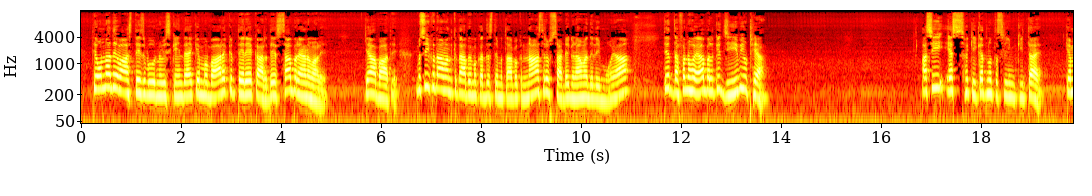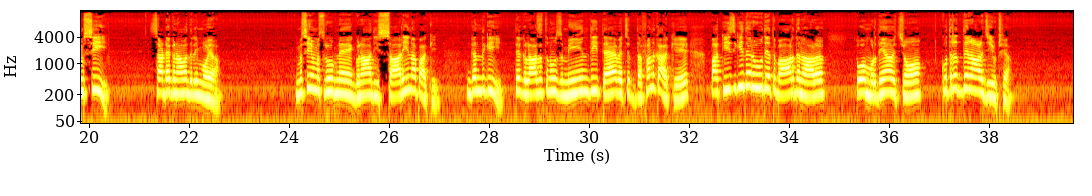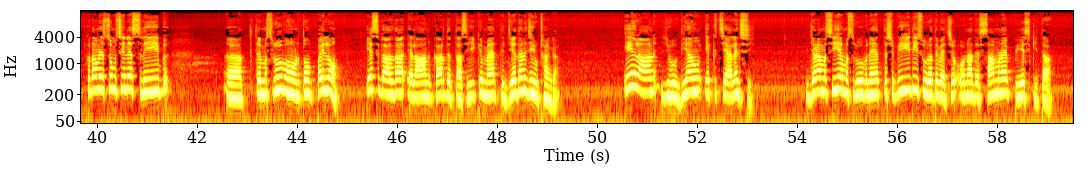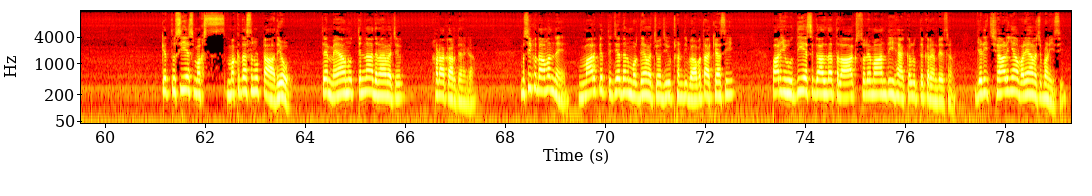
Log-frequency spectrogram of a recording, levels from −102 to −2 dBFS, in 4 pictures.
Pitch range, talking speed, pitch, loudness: 185-245 Hz, 130 wpm, 215 Hz, -12 LUFS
